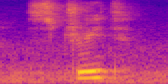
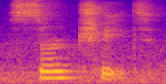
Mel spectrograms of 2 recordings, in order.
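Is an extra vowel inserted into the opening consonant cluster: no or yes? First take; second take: no; yes. First: The opening cluster has no extra vowel. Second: An extra vowel breaks up the opening cluster.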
